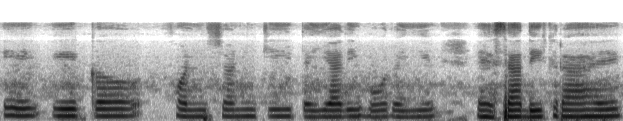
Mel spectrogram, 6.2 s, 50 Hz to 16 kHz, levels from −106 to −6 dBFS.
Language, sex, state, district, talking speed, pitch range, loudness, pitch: Hindi, female, Gujarat, Gandhinagar, 115 wpm, 190-210 Hz, -19 LUFS, 200 Hz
